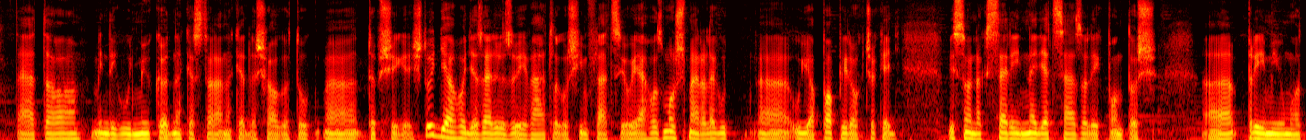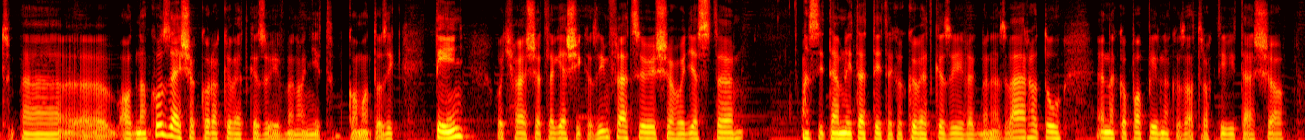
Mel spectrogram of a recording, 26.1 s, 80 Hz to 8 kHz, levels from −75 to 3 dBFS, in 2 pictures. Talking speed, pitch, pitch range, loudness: 145 wpm, 115 Hz, 110-120 Hz, -22 LUFS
